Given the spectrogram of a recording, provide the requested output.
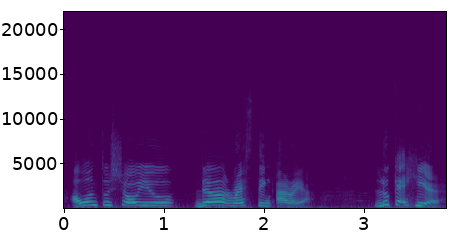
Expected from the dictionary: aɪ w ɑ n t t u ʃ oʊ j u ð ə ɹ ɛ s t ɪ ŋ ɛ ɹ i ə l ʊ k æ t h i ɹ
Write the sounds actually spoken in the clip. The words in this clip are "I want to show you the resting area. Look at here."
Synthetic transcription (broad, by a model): aɪ w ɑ n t t u ʃ oʊ j u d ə ɹ ɛ s t ɪ ŋ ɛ ɹ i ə l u k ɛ t h i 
